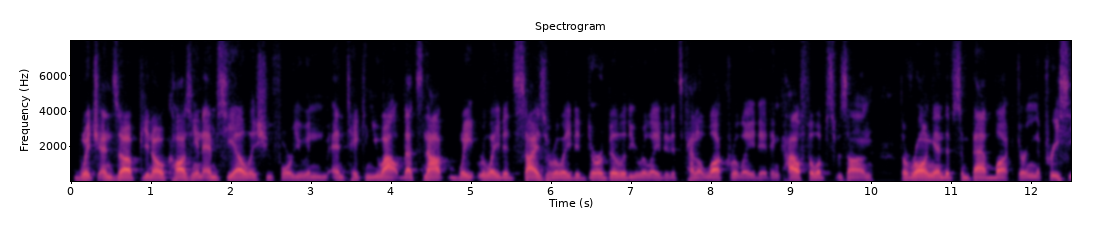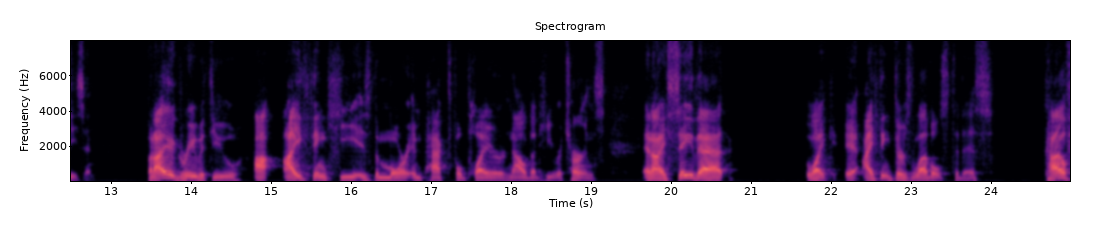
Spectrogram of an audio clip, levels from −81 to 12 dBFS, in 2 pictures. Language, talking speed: English, 180 wpm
